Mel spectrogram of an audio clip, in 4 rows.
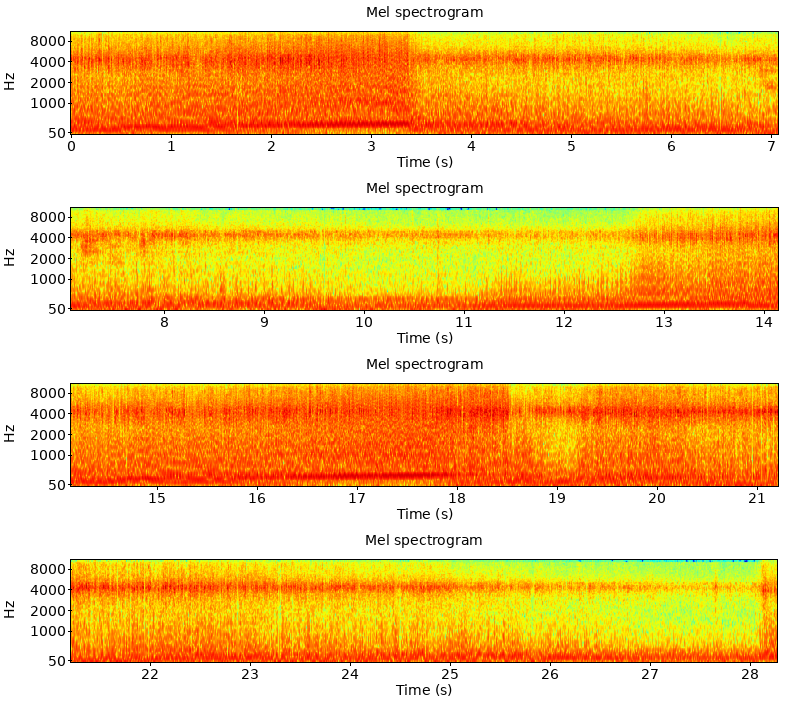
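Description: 1973 Datsun 240Z's engine under hard acceleration on a track. Its pitch climbs for about three seconds, then settles lower. It climbs again for several seconds and drops sharply about two-thirds of the way through as the driver lifts off, then runs on at a moderate, wavering pitch.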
